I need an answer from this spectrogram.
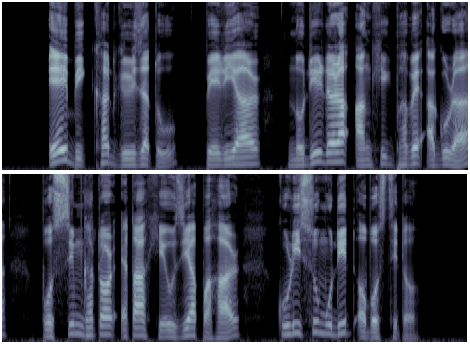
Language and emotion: Assamese, neutral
